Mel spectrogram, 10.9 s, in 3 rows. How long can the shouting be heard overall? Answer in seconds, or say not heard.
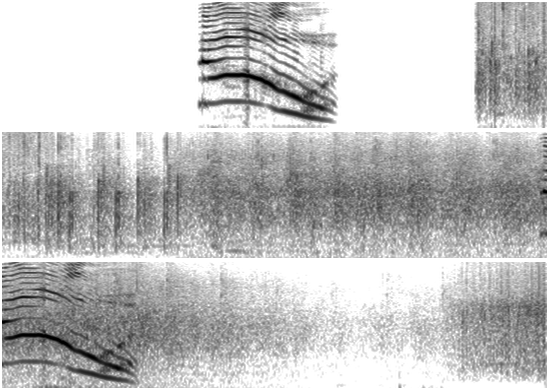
2 s.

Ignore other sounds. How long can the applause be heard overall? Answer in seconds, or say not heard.
8 s.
